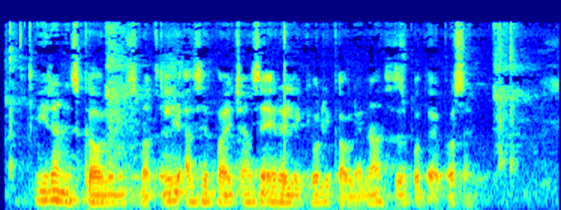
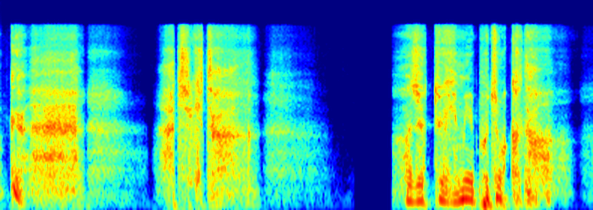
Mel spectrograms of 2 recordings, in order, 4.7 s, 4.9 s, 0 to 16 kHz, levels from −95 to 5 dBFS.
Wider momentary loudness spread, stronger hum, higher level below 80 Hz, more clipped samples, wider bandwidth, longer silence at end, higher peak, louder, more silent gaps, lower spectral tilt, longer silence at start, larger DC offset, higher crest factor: second, 7 LU vs 15 LU; neither; second, -44 dBFS vs -32 dBFS; neither; about the same, 11.5 kHz vs 11 kHz; second, 0 s vs 0.2 s; second, -4 dBFS vs 0 dBFS; second, -23 LUFS vs -13 LUFS; second, none vs 2.95-3.26 s; first, -5 dB/octave vs -3.5 dB/octave; about the same, 0.05 s vs 0.1 s; neither; about the same, 20 dB vs 16 dB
